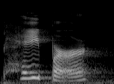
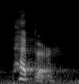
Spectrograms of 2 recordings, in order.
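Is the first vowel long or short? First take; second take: long; short. First: The first vowel is a long A. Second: The first vowel is short. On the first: The speaker calls it right. "paper with a long A" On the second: The speaker calls it wrong. "I'm hearing pepper"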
